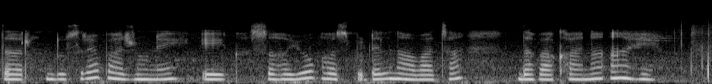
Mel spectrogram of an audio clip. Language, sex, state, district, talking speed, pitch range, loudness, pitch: Marathi, female, Maharashtra, Gondia, 75 wpm, 230-260 Hz, -19 LUFS, 240 Hz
